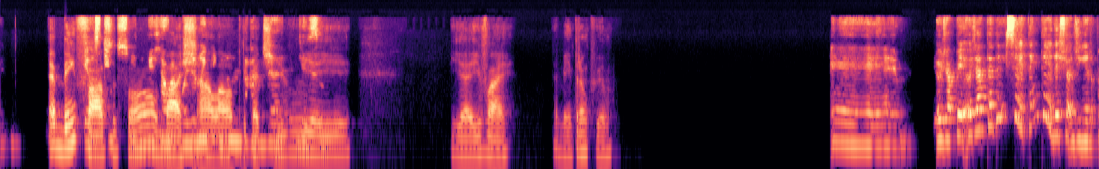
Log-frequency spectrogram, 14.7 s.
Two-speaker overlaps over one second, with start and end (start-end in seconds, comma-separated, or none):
1.1-4.3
